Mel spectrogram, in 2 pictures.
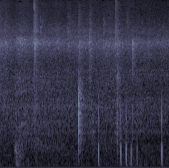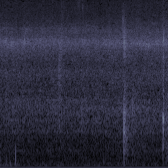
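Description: Potatoes frying in oil in a frying pan on a gas stove: a steady sizzle with scattered crackles and pops.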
